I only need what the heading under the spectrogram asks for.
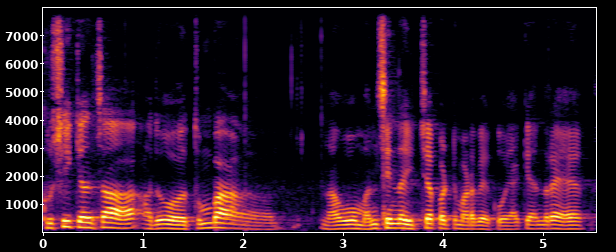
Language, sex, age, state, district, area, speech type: Kannada, male, 18-30, Karnataka, Tumkur, rural, spontaneous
